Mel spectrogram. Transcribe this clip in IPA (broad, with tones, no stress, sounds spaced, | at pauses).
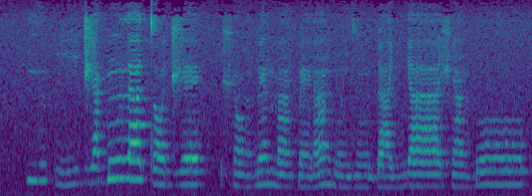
j ɨ˦ p iː˨˦ d͡ʒ a˧ k͡p ũ˦ l a˦ t ɔ˧ d͡ʒ ɛ˧ | ʃ ɔ̃˨ ɡ͡b ɛ̃˧ m ã˨ k͡p ɛ̃˨ ɾ ã˦ ɡʷ ĩ˨ z ũ˨ ɗ a˨ ɲ aː˧ ʃ ã˧ ɡ͡b oː˧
